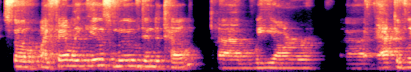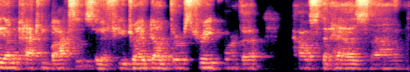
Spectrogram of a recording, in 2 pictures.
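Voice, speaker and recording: A man who is losing his voice gives a town administrator's report, stopping often on ums and restarting his sentences. His voice sits a little high. He is picked up from a distance in an echoey meeting room. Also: a little mellow. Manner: halting, many fillers and restarts. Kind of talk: verbal staff report at a town board meeting.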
